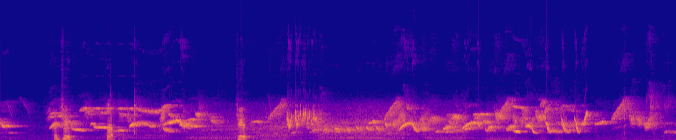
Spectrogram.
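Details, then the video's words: Aceh white-rumped shama delivering a dense, busy song: harsh clicks at first, then a rapid flow of varied whistled and slurred notes, full and continuous. "murai batu aceh,isian mewah gaya mantap"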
